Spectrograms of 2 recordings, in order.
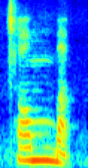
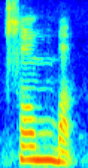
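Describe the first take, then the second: No difference in how they are said.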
